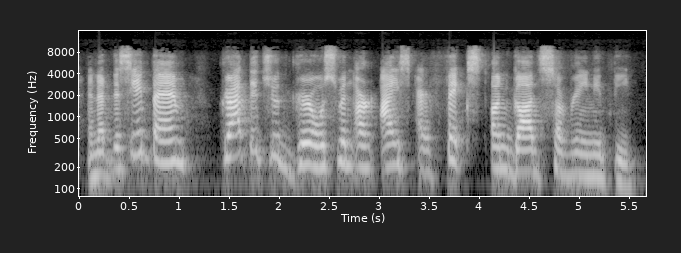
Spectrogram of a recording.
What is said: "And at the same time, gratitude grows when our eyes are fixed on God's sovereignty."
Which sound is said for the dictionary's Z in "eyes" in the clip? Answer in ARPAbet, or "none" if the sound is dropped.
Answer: S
